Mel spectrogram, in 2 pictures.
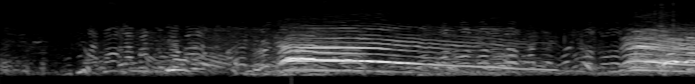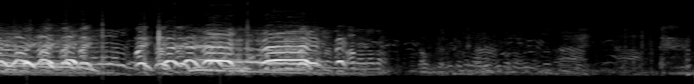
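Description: Men shouting drawn-out calls to bring racing pigeons in to the waved hen birds: one long call falling in pitch about three and a half seconds in, then rapid wavering calls from about eight seconds to near thirteen, over crowd chatter.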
